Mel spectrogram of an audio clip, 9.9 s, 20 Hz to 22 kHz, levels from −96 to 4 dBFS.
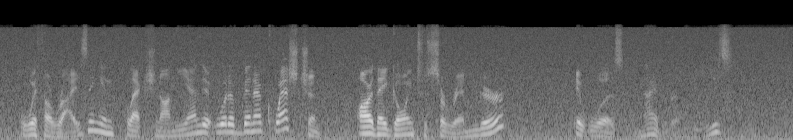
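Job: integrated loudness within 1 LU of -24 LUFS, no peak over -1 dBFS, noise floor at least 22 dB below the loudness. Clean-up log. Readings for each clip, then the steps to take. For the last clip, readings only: noise floor -37 dBFS; noise floor target -47 dBFS; loudness -25.0 LUFS; peak -4.5 dBFS; loudness target -24.0 LUFS
-> noise print and reduce 10 dB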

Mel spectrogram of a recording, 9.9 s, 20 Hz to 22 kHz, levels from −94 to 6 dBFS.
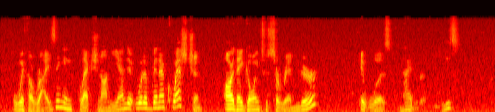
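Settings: noise floor -47 dBFS; loudness -25.0 LUFS; peak -4.5 dBFS; loudness target -24.0 LUFS
-> gain +1 dB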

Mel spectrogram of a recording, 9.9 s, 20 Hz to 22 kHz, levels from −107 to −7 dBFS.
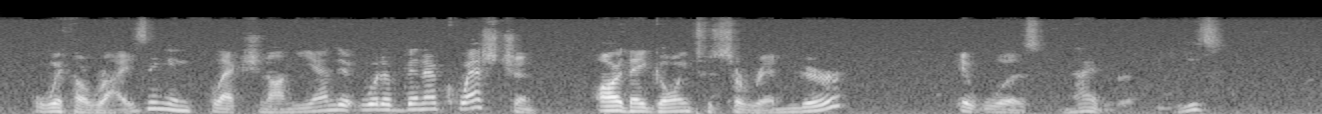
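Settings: loudness -24.0 LUFS; peak -3.5 dBFS; noise floor -46 dBFS

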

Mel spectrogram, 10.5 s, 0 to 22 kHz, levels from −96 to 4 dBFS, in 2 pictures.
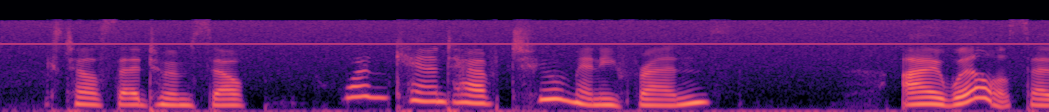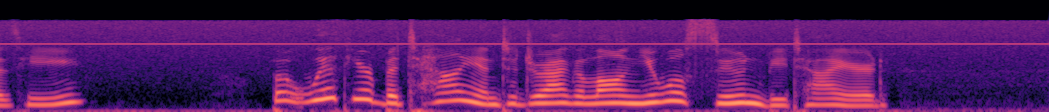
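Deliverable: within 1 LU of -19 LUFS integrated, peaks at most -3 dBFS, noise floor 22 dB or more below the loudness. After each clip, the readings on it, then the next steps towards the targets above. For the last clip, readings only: steady tone 5100 Hz; tone level -39 dBFS; noise floor -41 dBFS; noise floor target -49 dBFS; loudness -26.5 LUFS; peak -9.5 dBFS; loudness target -19.0 LUFS
-> notch 5100 Hz, Q 30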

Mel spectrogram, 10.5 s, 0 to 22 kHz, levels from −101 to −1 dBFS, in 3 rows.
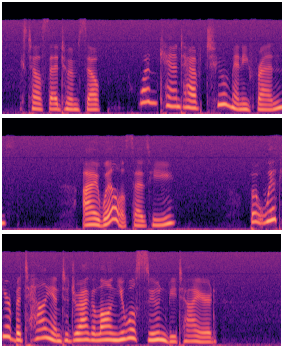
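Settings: steady tone none; noise floor -48 dBFS; noise floor target -49 dBFS
-> denoiser 6 dB, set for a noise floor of -48 dBFS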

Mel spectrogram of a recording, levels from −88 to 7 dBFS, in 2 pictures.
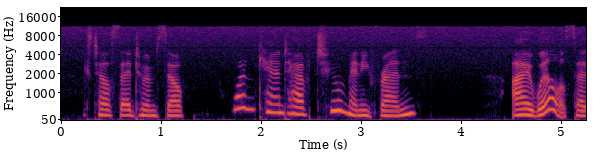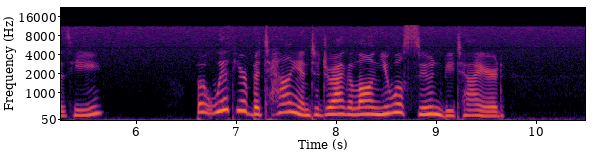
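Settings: noise floor -51 dBFS; loudness -26.5 LUFS; peak -9.5 dBFS; loudness target -19.0 LUFS
-> gain +7.5 dB; limiter -3 dBFS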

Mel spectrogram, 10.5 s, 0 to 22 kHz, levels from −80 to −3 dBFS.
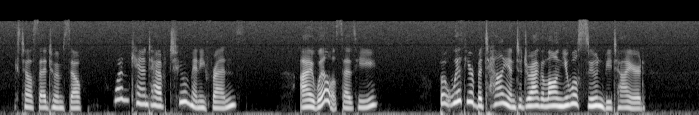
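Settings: loudness -19.5 LUFS; peak -3.0 dBFS; noise floor -44 dBFS

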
